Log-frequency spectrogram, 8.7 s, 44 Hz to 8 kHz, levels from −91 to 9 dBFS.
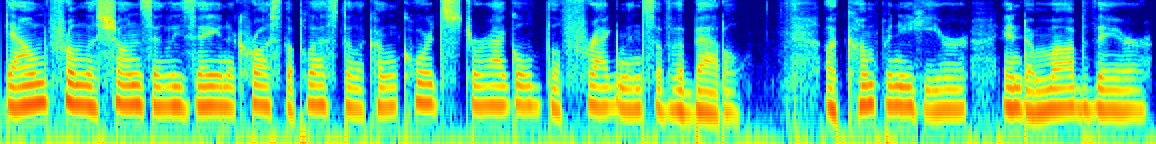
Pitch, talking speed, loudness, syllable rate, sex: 170 Hz, 175 wpm, -18 LUFS, 4.8 syllables/s, female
